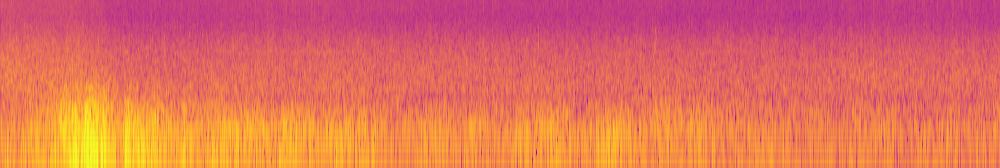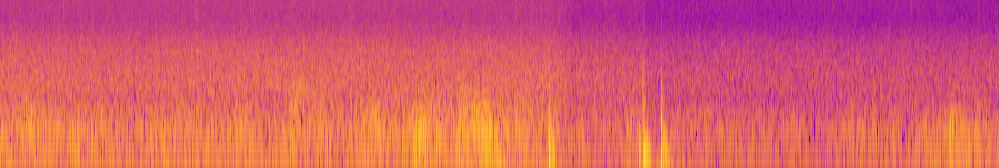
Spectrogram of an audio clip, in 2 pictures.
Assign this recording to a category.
Soundscapes > Nature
